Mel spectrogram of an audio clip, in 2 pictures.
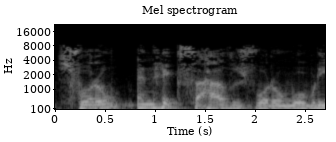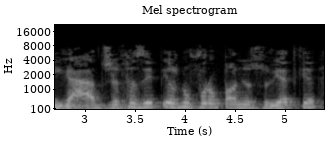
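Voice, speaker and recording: A man's voice: mid-range voice, brisk, darkish tone, breathy edge. A man with a European Portuguese accent in casual political chat, rambling with many fillers and restarts in an ironic tone.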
